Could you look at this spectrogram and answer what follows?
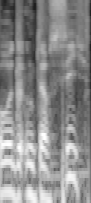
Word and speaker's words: Aude Untersee: Et mon invité ce matin, Aude Untersee. Je prononce juste ? Oui. J'ai prononcé juste.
